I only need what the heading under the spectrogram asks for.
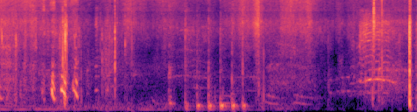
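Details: On a farm, a goat that is trying to jump on a man's back while he searches for eggs gives a short, wavering bleat; he talks over soft rustling, and a fainter bleat follows near the end.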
